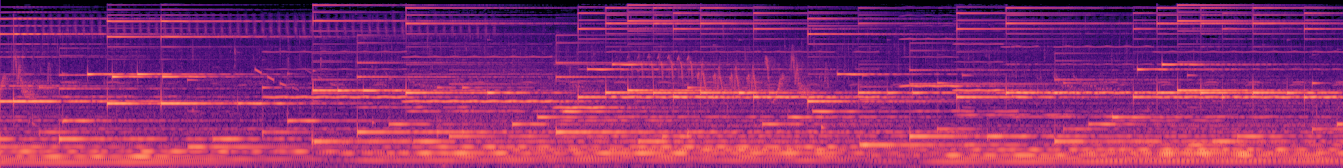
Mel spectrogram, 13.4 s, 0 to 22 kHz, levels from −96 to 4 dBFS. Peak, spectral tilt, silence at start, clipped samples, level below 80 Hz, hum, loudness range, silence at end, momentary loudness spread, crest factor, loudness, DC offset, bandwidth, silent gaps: -4 dBFS; -2.5 dB/octave; 0 s; under 0.1%; -56 dBFS; none; 2 LU; 0 s; 6 LU; 16 dB; -17 LUFS; under 0.1%; over 20 kHz; none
